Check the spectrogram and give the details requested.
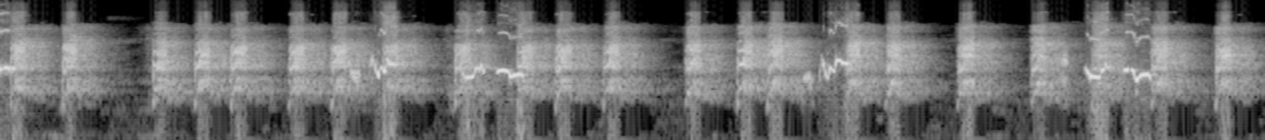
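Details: Rival-provoking lure of a lively sooty-headed bulbul: a continuous stream of coarse, buzzy squawks in groups of two or three, sprinkled with short wavering whistled flourishes.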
